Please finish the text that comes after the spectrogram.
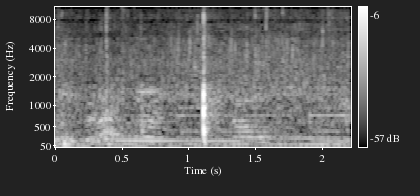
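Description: Garlic, ginger and onion fry in a pan for rougail, giving a steady close sizzle with a single sharp click partway through.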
